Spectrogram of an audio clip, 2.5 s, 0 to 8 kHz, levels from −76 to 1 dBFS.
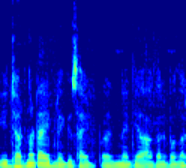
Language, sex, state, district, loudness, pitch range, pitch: Garhwali, male, Uttarakhand, Tehri Garhwal, -35 LUFS, 110-120 Hz, 115 Hz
